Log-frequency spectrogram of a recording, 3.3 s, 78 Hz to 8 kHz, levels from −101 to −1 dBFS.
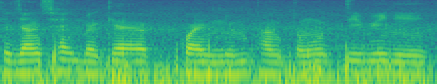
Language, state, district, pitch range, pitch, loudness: Kokborok, Tripura, West Tripura, 130-140 Hz, 135 Hz, -17 LUFS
